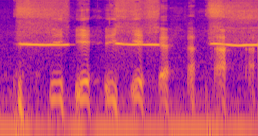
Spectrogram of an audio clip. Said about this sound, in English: There's the air brakes.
